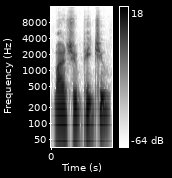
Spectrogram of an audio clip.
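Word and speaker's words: Machu Picchu: t Manu picu how do you say that Manu Picchu thank you no but you are living isolated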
